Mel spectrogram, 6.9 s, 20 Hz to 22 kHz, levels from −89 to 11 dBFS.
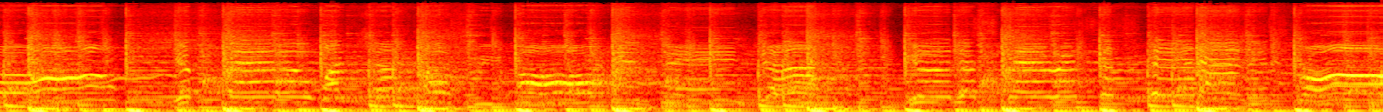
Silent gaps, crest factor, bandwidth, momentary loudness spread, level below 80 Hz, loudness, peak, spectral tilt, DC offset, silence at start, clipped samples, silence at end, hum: none; 12 dB; over 20 kHz; 5 LU; -16 dBFS; -14 LUFS; 0 dBFS; -4 dB/octave; under 0.1%; 0 s; under 0.1%; 0 s; none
